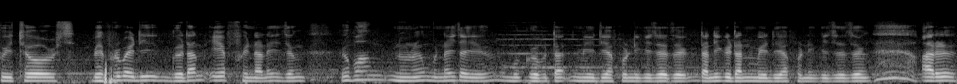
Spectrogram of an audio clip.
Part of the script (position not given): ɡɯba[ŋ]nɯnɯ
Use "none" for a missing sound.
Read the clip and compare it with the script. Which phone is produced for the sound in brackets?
ŋ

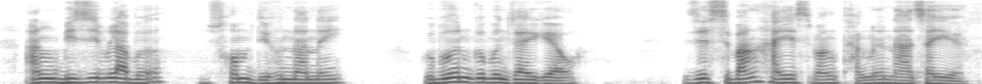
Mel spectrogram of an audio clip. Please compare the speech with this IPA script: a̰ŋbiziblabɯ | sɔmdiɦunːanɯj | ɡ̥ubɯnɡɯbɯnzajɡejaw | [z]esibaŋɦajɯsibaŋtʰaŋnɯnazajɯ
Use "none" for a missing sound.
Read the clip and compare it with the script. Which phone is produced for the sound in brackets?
z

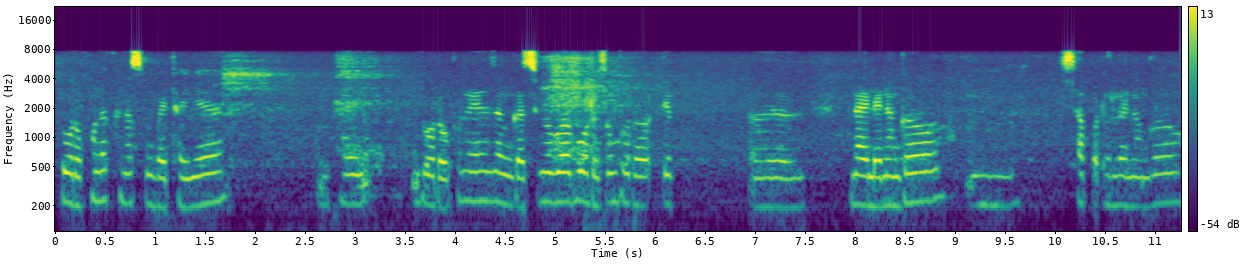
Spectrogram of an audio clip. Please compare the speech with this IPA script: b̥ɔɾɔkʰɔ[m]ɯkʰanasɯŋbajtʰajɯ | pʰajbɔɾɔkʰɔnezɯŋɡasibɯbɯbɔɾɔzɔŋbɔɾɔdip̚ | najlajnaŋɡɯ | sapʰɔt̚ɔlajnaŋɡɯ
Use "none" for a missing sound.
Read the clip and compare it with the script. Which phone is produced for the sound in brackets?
n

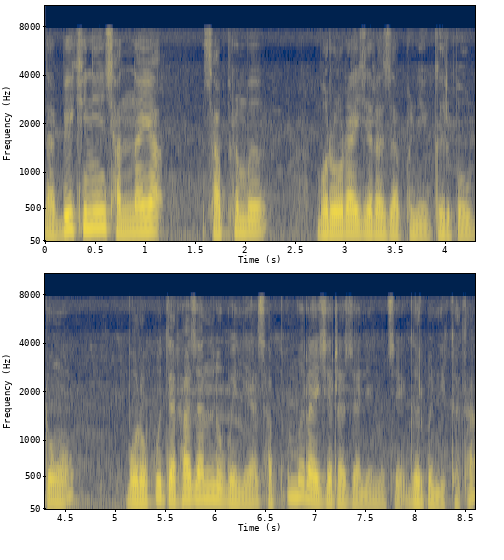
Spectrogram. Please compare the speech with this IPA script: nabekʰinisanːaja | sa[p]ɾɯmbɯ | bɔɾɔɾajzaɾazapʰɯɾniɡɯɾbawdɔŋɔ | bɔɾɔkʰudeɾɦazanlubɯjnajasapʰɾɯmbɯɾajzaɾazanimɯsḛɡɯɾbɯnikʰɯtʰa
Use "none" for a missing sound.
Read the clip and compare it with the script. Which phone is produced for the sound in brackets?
pʰ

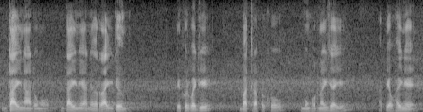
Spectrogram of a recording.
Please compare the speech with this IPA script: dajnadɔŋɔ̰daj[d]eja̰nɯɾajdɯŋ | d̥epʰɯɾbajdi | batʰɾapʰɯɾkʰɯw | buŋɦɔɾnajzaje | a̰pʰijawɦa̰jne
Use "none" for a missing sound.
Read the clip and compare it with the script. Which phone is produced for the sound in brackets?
n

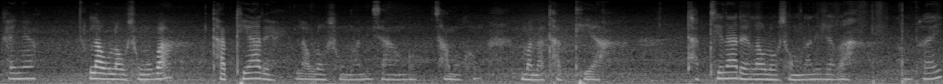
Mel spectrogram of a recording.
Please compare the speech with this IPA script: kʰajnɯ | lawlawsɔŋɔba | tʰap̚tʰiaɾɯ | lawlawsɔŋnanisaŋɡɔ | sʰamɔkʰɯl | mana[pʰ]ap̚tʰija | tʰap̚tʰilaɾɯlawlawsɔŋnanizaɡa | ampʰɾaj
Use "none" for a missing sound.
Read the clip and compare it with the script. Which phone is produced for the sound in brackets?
tʰ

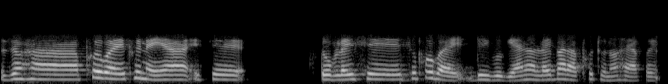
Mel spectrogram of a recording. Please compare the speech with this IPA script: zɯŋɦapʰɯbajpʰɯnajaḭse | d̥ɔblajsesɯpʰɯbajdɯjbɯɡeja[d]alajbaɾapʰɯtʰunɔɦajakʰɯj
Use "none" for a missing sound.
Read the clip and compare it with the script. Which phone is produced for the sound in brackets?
n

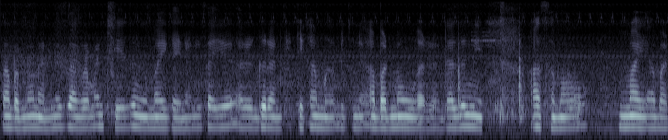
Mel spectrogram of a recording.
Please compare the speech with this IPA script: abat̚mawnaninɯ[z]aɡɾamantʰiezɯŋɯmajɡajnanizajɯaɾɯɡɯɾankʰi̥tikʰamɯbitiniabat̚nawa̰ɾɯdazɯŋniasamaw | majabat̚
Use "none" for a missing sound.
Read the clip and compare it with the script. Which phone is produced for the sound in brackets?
z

